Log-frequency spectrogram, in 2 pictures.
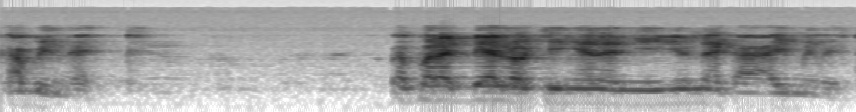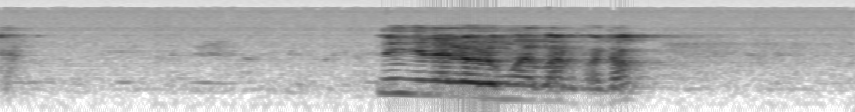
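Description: An elderly man speaks into a microphone in short bursts.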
